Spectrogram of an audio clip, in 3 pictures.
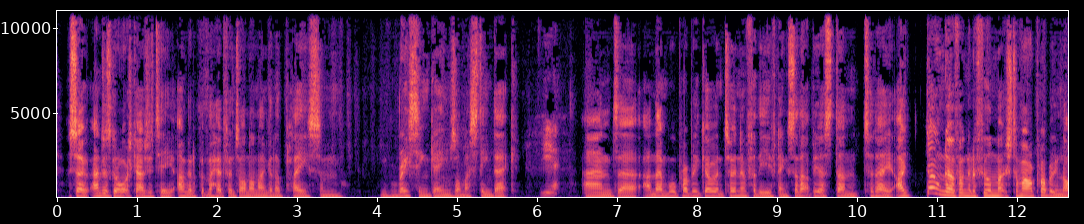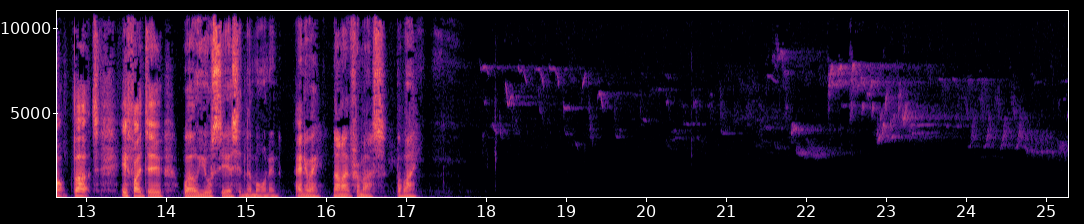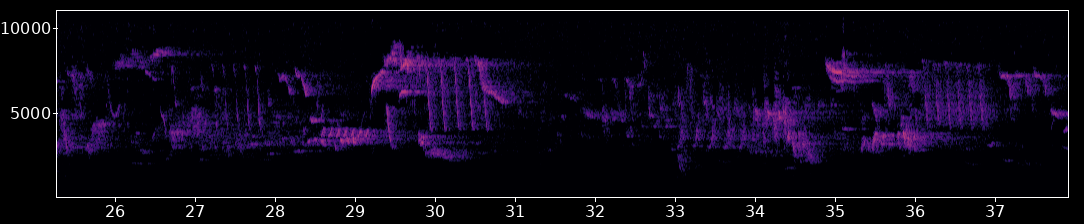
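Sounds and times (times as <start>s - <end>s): faint birdsong chirps and trills: 0.0s - 37.9s.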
